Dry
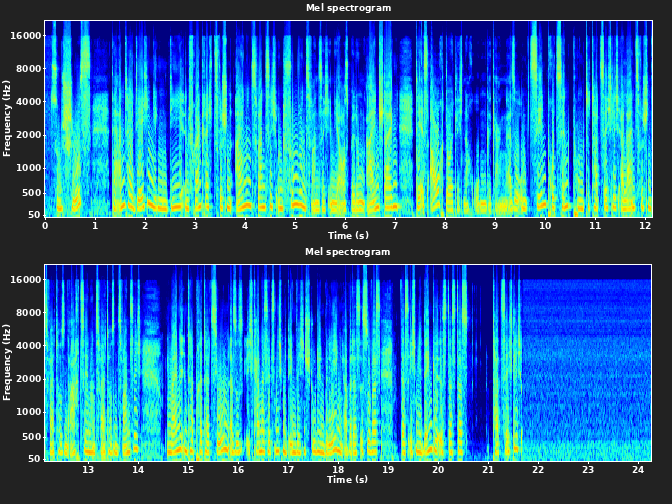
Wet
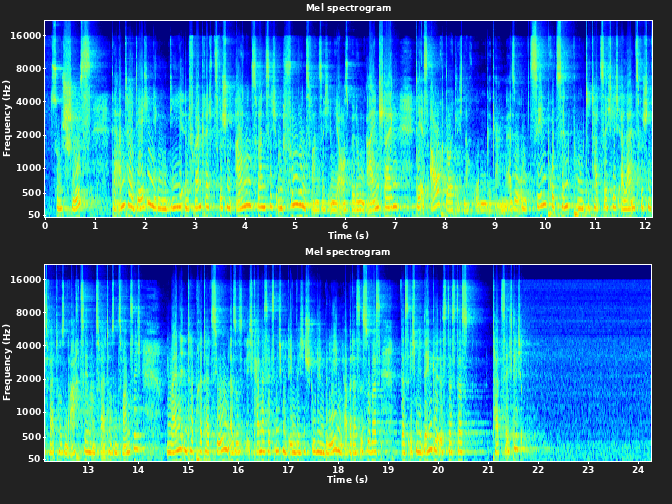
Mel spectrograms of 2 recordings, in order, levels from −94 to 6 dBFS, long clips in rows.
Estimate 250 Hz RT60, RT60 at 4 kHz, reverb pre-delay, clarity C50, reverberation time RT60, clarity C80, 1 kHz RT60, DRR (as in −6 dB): 2.2 s, 1.3 s, 31 ms, 10.0 dB, 1.9 s, 11.5 dB, 1.8 s, 9.5 dB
